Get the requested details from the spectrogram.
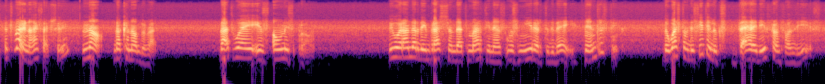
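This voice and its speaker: In a video game, a woman voices a warship officer who is polite yet detached as she surveys a city, her medium-pitched speech formal, measured, and hesitant whenever she searches for words. She sounds musing and courteous. It comes through a military radio filter, tinny and narrowband with hiss.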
